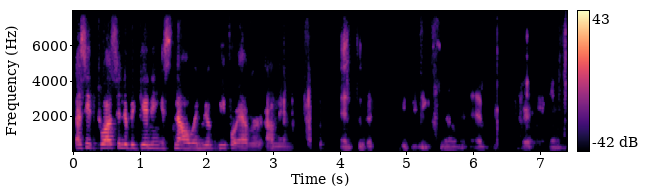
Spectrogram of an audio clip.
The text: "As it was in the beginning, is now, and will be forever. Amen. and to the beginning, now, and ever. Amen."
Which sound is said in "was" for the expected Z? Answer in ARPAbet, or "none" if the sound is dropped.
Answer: S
